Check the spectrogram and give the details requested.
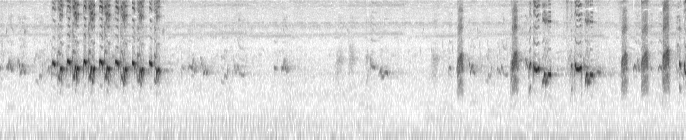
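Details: Sooty-headed bulbul being trained alongside a decoy bird: a fast rattling burst of repeated chirps, a pause with soft scattered notes, then loud sharp clicks mixed with slurred whistled notes.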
